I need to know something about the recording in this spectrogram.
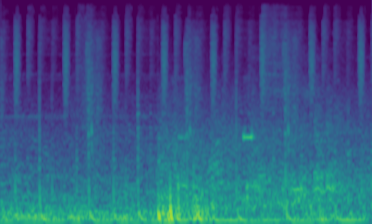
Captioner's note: passes beep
